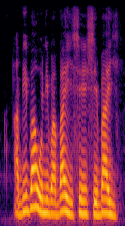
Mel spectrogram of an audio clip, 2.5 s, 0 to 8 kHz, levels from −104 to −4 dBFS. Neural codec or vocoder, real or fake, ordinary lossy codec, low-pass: none; real; none; 7.2 kHz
